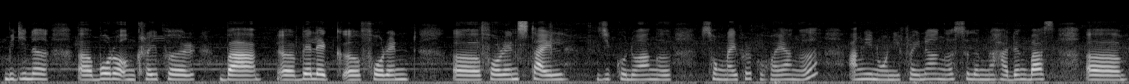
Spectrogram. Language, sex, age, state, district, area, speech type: Bodo, female, 18-30, Assam, Udalguri, urban, spontaneous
